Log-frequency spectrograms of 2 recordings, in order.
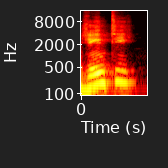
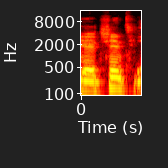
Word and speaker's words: Jeanty: Ashton Jeanty, I think that's how you pronounce his last name. Yeah, Jeanty. He might be the best player in football.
